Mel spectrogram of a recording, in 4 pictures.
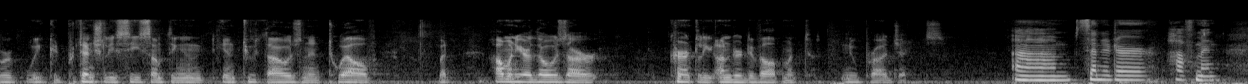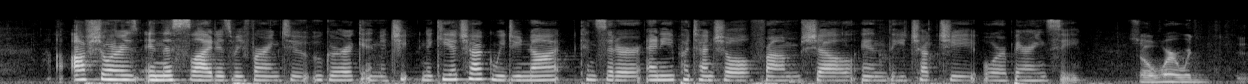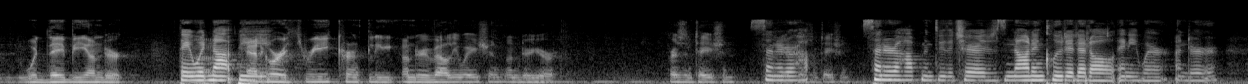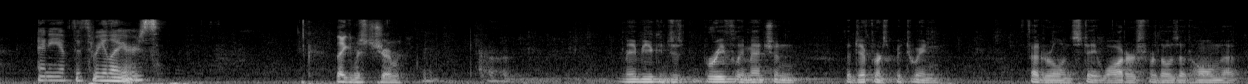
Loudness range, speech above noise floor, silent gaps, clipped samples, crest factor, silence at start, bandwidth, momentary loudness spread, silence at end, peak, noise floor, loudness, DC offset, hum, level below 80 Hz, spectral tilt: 13 LU; 25 dB; none; under 0.1%; 20 dB; 0 s; 8.6 kHz; 20 LU; 0 s; 0 dBFS; -44 dBFS; -19 LUFS; under 0.1%; none; -36 dBFS; -5 dB/octave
